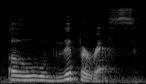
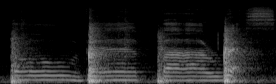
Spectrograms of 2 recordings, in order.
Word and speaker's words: oviparous: And any animal that lays eggs is called oviparous. Let's see how many syllables that has. I can even stomp it. Oviparous. Did you get 4? You're right. Oviparous has 4 syllables, and it means any animals that lay eggs.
